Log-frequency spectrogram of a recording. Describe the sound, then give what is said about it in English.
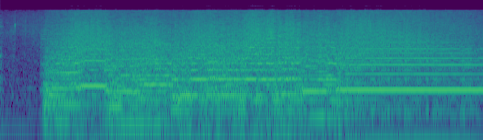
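A car engine starts abruptly and then runs loudly and steadily, its pitch shifting as it revs and pulls away from a ranch. “I drove away from the ranch”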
